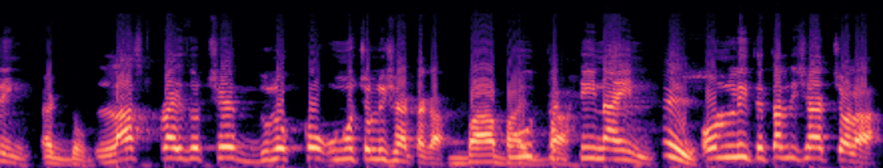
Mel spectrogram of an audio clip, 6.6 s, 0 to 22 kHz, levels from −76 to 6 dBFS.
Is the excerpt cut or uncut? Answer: cut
